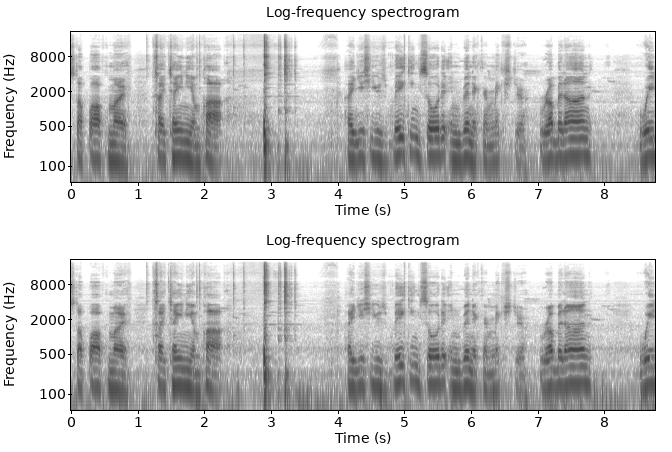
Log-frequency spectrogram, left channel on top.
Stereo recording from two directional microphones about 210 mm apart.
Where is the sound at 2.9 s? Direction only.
Centre (ahead or behind).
